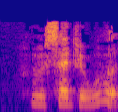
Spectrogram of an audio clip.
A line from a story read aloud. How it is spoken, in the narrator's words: he asked somewhat feebly, but in self-defense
